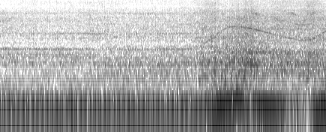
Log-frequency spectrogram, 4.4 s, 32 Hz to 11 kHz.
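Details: 2002 Chevy S10 Blazer engine: even idle, then a thin whine rises and falls with engine speed on acceleration. Whine following rpm, source not found.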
